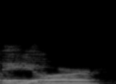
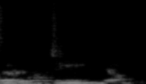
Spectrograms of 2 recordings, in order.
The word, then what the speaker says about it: Arduino: That was not actually how you pronounce it. That was Arduino, spelled ARDUINO. This is Arduino.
